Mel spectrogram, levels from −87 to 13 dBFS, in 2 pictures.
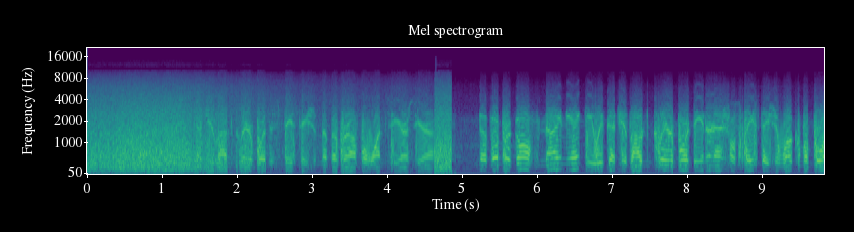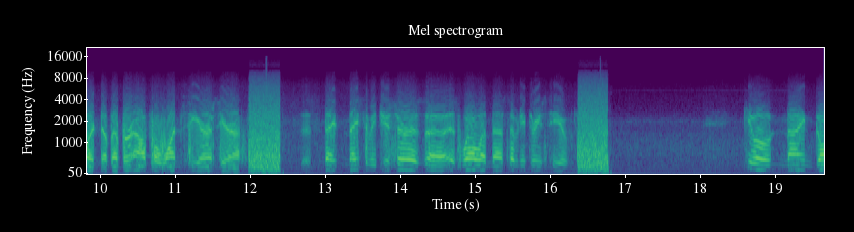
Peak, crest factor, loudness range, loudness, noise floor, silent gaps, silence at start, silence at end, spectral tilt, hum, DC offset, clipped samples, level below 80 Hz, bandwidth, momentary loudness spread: -6 dBFS; 14 dB; 4 LU; -18 LUFS; -51 dBFS; none; 0 s; 0 s; -5 dB/octave; 60 Hz at -60 dBFS; under 0.1%; under 0.1%; -60 dBFS; 10.5 kHz; 7 LU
